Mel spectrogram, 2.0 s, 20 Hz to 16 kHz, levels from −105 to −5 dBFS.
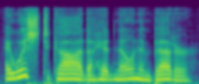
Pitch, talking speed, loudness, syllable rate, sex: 175 Hz, 270 wpm, -17 LUFS, 5.4 syllables/s, female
